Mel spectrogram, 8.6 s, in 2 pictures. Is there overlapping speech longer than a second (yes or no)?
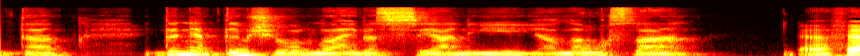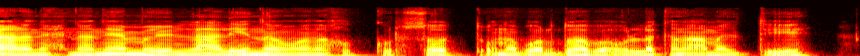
no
